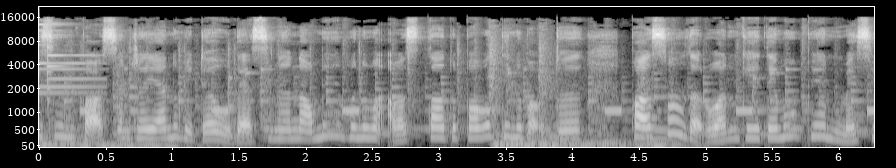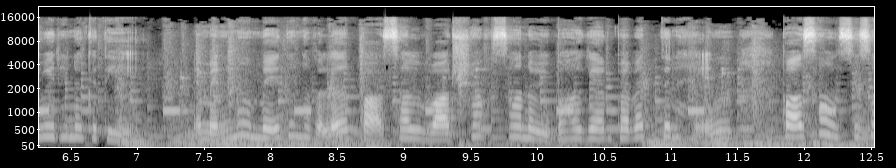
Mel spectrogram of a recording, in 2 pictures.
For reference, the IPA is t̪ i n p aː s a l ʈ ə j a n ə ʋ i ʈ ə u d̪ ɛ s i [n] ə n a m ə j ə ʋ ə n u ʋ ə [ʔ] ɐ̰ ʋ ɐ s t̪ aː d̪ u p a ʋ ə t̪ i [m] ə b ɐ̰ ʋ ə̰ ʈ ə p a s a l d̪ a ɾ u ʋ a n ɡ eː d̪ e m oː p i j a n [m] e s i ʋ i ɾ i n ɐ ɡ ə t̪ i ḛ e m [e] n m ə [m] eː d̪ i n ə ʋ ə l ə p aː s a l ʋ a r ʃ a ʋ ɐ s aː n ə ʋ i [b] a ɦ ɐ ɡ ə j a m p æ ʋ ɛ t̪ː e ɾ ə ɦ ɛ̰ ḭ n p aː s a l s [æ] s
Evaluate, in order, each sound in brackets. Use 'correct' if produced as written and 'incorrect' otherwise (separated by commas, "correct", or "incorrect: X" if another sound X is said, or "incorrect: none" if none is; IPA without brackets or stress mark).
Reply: correct, correct, incorrect: n, correct, correct, correct, correct, incorrect: i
